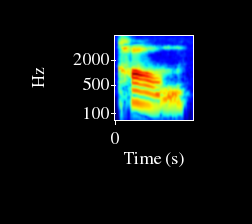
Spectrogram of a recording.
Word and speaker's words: calm: keep making the l noise as you close your lips for the m calm calm so it doesn't have to be a perfect l it doesn't have to be a good l it has a name dark l which sounds mysterious but it just means it's further back in the mouth instead of at the front here and more the middle of the tongue touches calm calm down awkward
